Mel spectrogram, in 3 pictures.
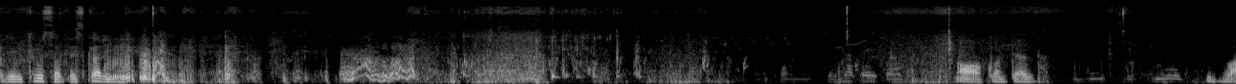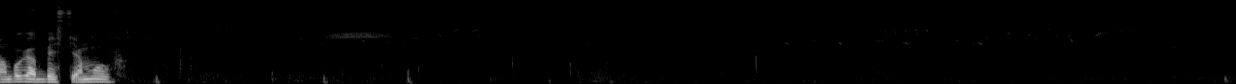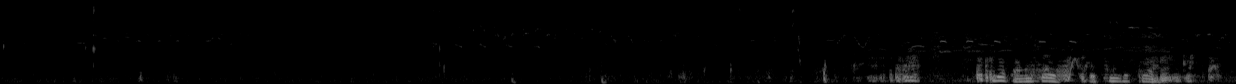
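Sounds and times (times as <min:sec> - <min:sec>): faint bird chirps: 0:13.5 - 0:37.0.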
